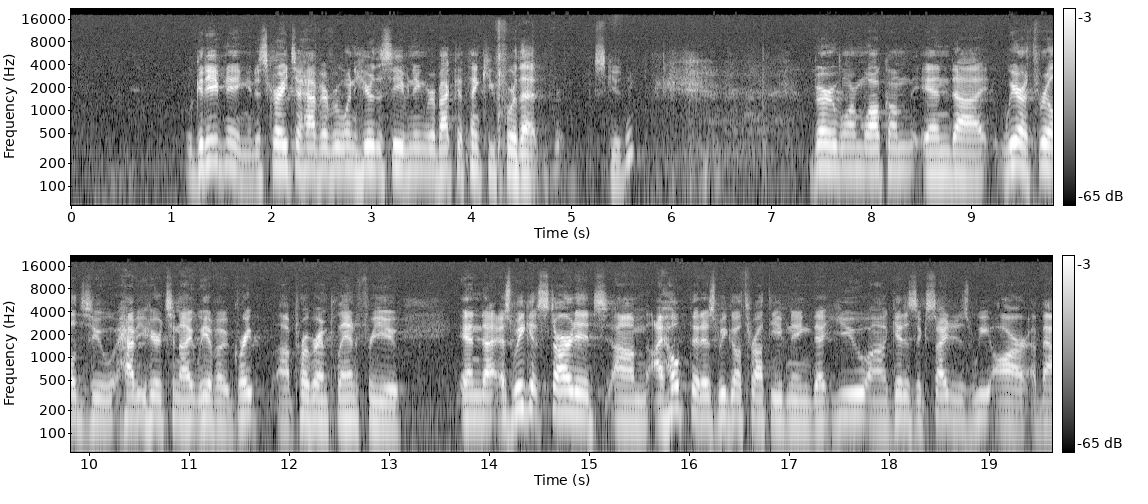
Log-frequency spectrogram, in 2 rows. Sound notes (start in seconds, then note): 6.2 audience laughing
